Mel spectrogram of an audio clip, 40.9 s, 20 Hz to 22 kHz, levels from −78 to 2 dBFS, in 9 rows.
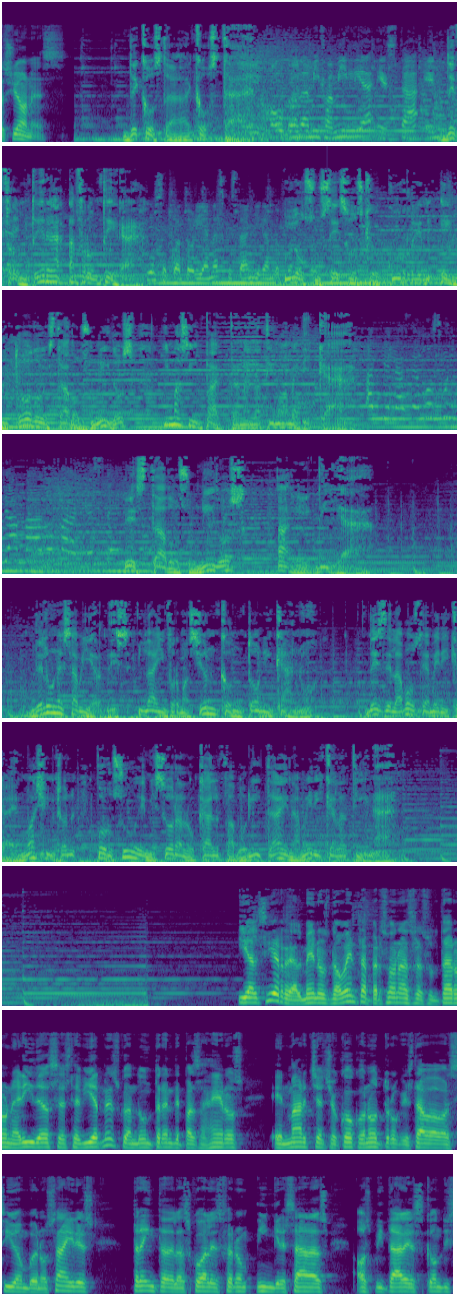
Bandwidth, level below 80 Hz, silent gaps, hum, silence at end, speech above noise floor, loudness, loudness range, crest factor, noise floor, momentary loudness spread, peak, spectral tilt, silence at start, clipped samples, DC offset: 11.5 kHz; -30 dBFS; none; none; 0 s; 27 dB; -18 LUFS; 4 LU; 18 dB; -45 dBFS; 12 LU; 0 dBFS; -4 dB/octave; 0 s; under 0.1%; under 0.1%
